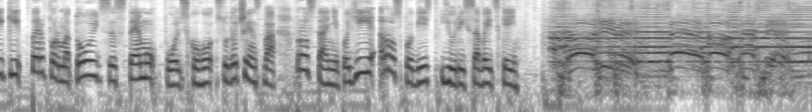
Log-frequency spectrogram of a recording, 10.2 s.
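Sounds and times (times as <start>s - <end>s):
speech: 0.0s - 7.8s
protest crowd chanting in unison: 6.8s - 10.1s.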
